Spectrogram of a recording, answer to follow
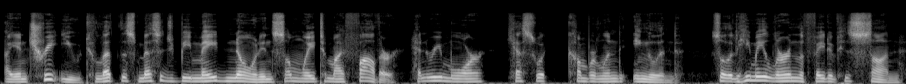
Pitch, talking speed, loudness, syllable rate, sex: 135 Hz, 205 wpm, -18 LUFS, 4.8 syllables/s, male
